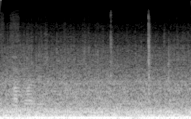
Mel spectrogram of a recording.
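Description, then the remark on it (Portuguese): A steady low rumble of exterior road noise heard from inside the speaker's moving car while recording, loud and constant, with a few faint brief clicks over it. “achei que a ideia de gravar no carro poderia ser boa, mas iria ter um pequeno problema, que seria talvez os ruídos exteriores”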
